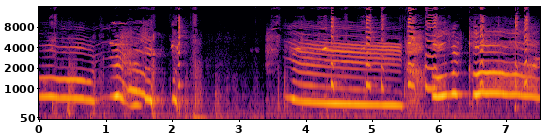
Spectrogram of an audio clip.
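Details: Golden Retriever Baymax whining in excitement over a new squeaky toy: long, sustained high whines that slowly fall in pitch, broken by short sharp yelps, with a brief near-silent pause midway.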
